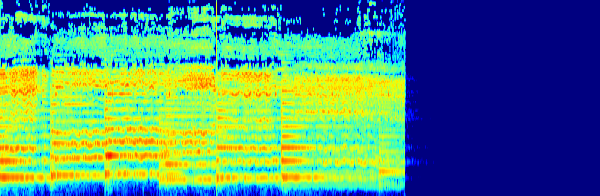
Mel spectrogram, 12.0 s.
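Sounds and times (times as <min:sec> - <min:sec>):
tenor and bass voices singing: 0:00.0 - 0:08.1.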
